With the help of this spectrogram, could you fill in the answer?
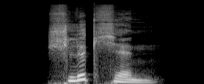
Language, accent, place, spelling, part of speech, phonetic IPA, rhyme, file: German, Germany, Berlin, Schlückchen, noun, [ˈʃlʏkçən], -ʏkçən, De-Schlückchen.ogg
- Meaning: diminutive of Schluck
